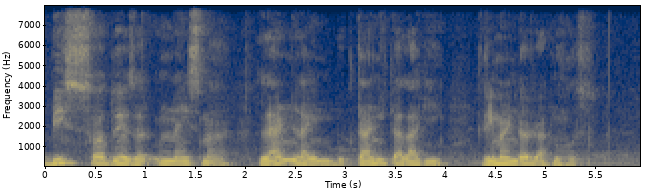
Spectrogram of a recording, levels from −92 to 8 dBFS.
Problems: none marked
